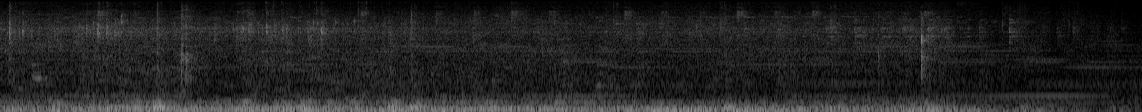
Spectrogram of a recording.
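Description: A low, noisy rumble that drops away near the end, with faint steady tones underneath.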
